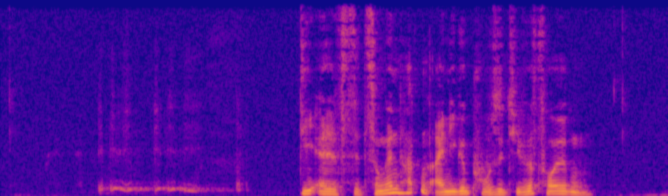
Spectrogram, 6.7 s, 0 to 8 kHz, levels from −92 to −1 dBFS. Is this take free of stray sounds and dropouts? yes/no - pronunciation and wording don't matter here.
no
